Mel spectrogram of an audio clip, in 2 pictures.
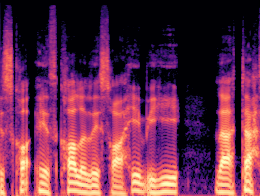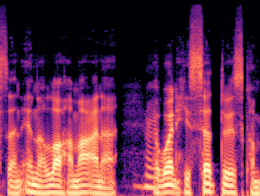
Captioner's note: speaking foreign language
